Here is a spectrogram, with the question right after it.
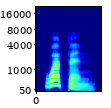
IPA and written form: wˈɛpən (weapon)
